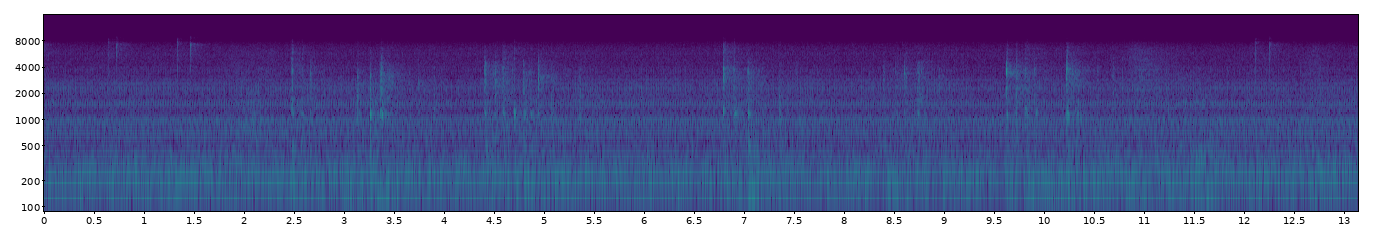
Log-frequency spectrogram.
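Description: Computer keyboard keys tapped in short, scattered clusters of clicks while dates are typed into a form, over a faint steady background hum.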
